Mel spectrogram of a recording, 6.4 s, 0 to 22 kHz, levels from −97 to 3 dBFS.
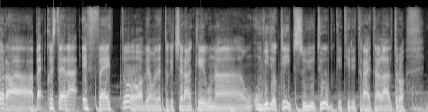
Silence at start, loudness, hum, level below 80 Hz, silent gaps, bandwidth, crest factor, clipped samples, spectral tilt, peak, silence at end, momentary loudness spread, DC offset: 0 s; -13 LUFS; none; -30 dBFS; none; 17 kHz; 12 dB; under 0.1%; -4.5 dB/octave; 0 dBFS; 0 s; 4 LU; under 0.1%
